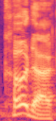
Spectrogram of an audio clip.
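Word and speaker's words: コダック: It's funny to mention that Koduck is spelled and pronounced the same exact way as Kodak, the camera film company, when it's said in Japanese.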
